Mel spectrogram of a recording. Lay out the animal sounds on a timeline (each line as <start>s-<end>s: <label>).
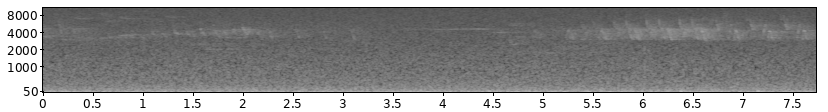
0.0s-1.2s: Blackburnian Warbler (Setophaga fusca)
0.4s-2.7s: unknown mammal
3.5s-4.9s: Black-throated Green Warbler (Setophaga virens)
5.2s-7.7s: Ovenbird (Seiurus aurocapilla)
